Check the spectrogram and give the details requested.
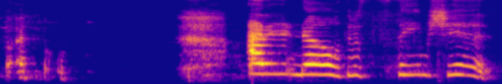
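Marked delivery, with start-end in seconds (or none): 1.8-3.8 loud, high astonished cry; dawning shock; surprised realization. Real, not acted. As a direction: blurt it out in shock. Sudden realization.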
